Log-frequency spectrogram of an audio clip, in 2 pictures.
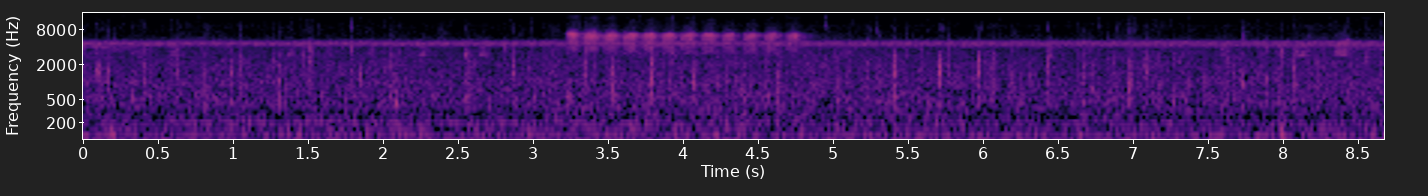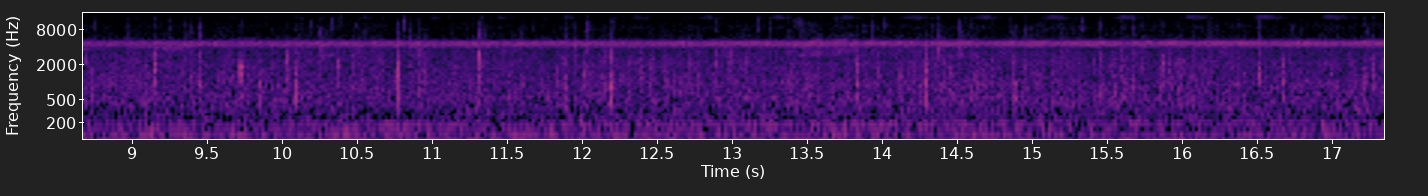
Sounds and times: Cicadas cries 0:03.2 - 0:05.1

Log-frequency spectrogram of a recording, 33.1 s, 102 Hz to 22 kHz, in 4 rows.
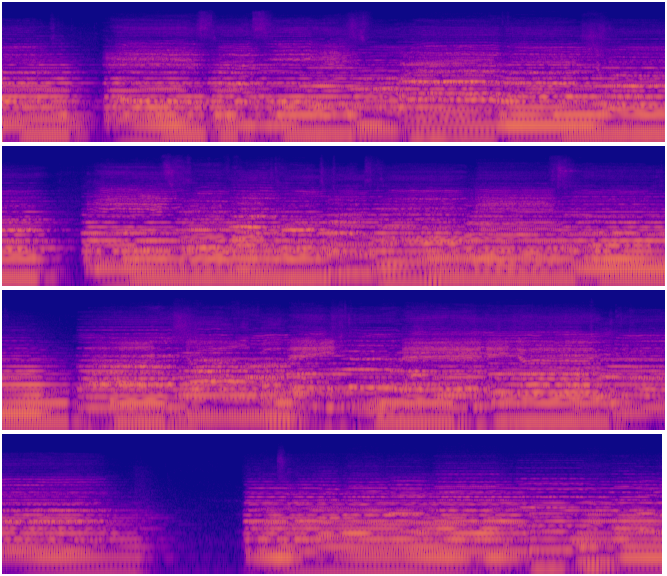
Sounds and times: church choir rehearsal 0:00.0 - 0:27.1
church choir rehearsal 0:27.7 - 0:33.1

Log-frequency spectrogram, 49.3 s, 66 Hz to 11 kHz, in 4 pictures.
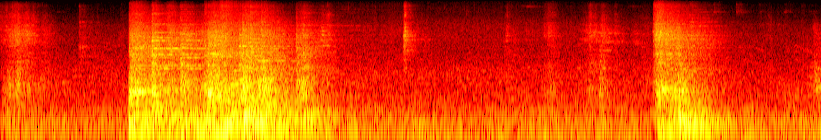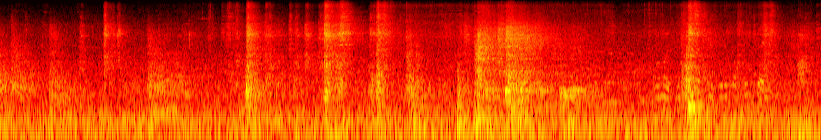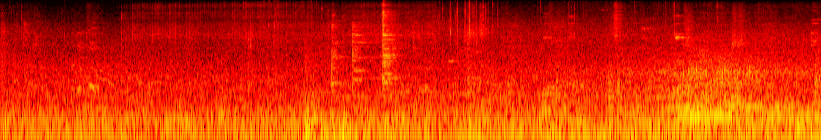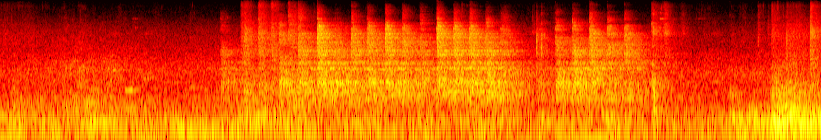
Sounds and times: flame-cutter 0:23.8 - 0:32.4
hammering 0:40.3 - 0:47.1

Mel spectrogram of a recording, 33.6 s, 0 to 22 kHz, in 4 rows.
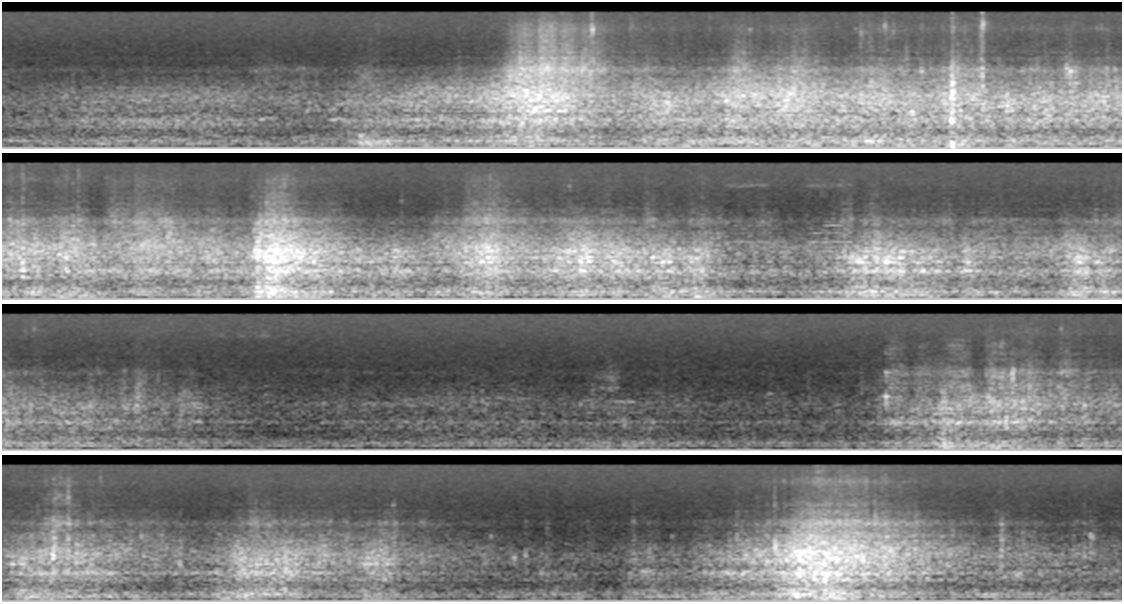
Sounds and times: Hurricane beating the window 0:23.4 - 0:28.3

